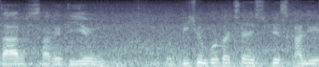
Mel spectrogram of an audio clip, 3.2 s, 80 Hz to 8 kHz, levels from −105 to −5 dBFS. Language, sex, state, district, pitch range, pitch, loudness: Hindi, male, Uttar Pradesh, Ghazipur, 115-140 Hz, 120 Hz, -17 LUFS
